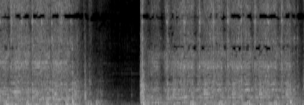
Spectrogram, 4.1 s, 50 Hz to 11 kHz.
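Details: Craftsman (Sears) tractor single-cylinder engine, battery 12.09 V: the starter spins steadily with about four even compression pulses a second, pauses, and cranks again without catching; crank-no-start caused by a carbon-fouled spark plug, possible head gasket suspected.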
